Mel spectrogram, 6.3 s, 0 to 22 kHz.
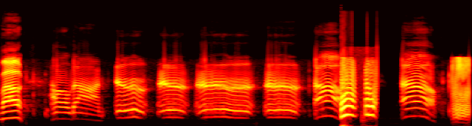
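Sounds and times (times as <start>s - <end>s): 
speech: 0.0s - 6.2s
fart noises through a phone line: 1.6s - 5.1s, 6.0s - 6.2s.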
